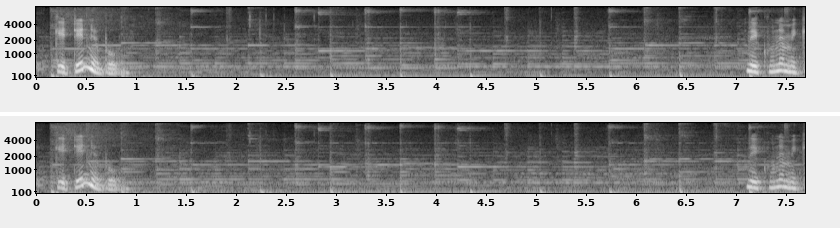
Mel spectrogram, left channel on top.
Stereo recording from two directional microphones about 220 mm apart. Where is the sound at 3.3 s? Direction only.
Centre (ahead or behind).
